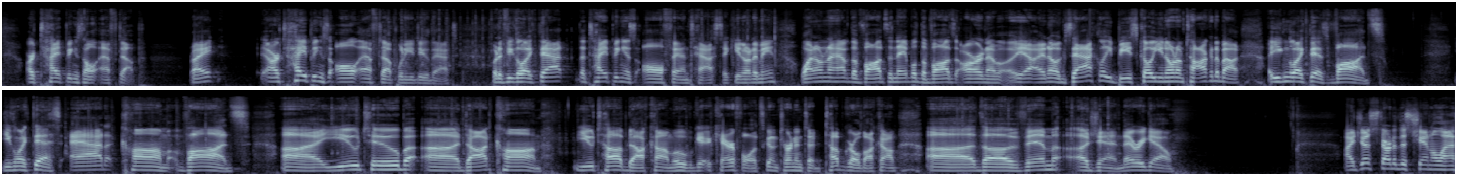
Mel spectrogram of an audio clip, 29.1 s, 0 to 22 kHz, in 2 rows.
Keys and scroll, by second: 3.7-8.1 typing, 9.8 typing, 15.0-22.1 typing, 23.9-26.0 typing.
